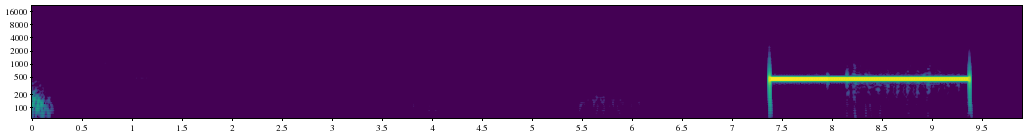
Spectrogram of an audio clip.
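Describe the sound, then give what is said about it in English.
A telephone dial tone sounds while a call is placed back to a caller: one steady, unbroken tone lasting about two seconds, alone after near silence. “So if you're listening here, I'm gonna try calling you back. How about that?”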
